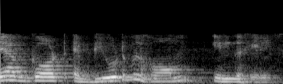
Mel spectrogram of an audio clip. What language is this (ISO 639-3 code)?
mal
